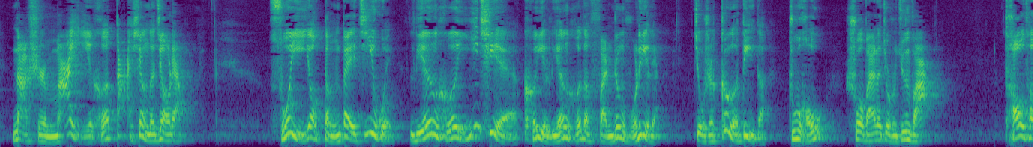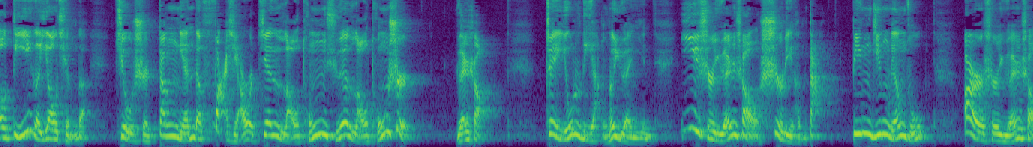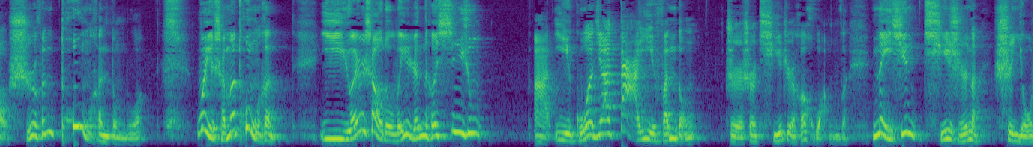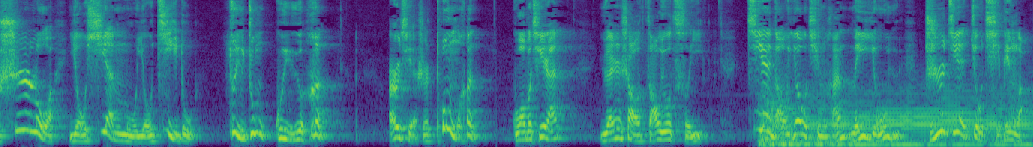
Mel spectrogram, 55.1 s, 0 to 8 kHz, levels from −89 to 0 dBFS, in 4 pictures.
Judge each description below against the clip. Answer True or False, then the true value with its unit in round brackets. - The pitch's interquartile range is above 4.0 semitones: False (3.2 semitones)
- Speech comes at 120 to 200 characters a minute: True (190 characters per minute)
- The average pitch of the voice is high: True (230 Hz)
